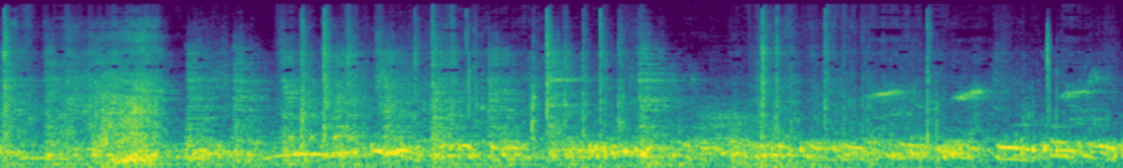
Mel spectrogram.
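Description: Breeder pigeons on a rooftop coo steadily in a low, continuous murmur of overlapping calls, with brief higher chirps and rustling mixed in throughout.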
